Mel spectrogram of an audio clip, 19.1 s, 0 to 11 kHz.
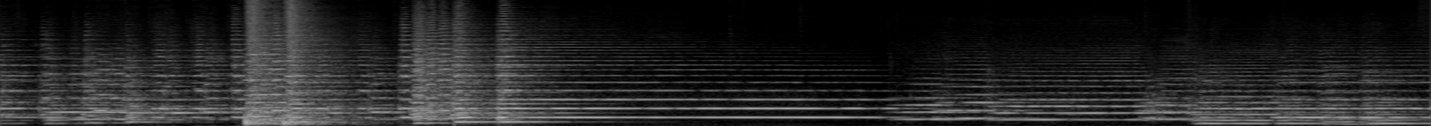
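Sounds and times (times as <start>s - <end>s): wind band playing: 0.0s - 19.0s.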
